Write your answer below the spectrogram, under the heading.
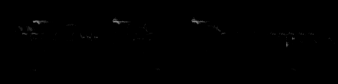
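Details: Western yellow wagtails at Lake Drużno giving sharp, thin, high calls about once every second, over softer twittering chatter and light background noise.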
